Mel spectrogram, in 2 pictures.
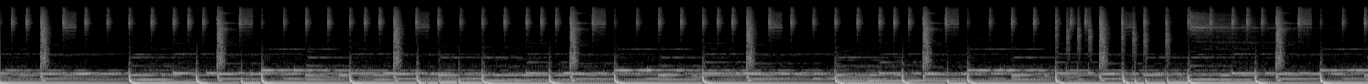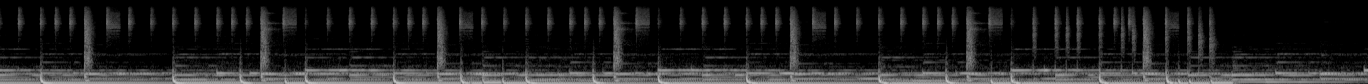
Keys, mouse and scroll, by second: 0.8 click, 1.3 click, 2.8 click, 5.0 click, 9.8 click, 11.4 click, 12.0 click, 12.8 KP_4, 13.0 Return, 16.4 click, 19.0 click, 23.8 click.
